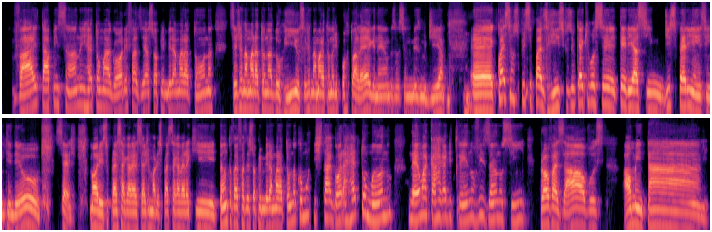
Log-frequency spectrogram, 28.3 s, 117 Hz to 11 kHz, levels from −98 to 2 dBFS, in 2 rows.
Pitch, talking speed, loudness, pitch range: 145 Hz, 165 wpm, -25 LUFS, 130-175 Hz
